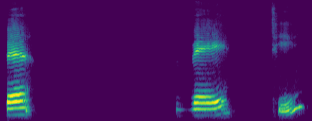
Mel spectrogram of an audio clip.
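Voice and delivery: "Be", "Ve", "Ti" with long gaps; separate syllables. Shown as a demonstration. Teacher showing each syllable alone, "Be", "Ve", "Ti" spaced out. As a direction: sound out "Be", "Ve", "Ti" one at a time. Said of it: "it is a syllable itself".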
